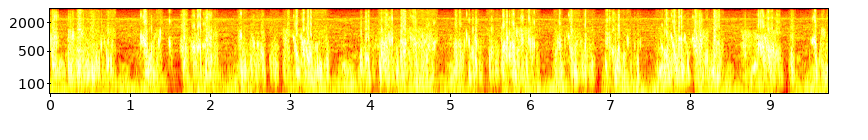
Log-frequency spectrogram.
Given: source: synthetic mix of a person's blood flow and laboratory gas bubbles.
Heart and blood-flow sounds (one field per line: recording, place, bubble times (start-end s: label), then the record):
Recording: Doppler ultrasound of blood flow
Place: precordium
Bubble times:
0.00-0.13 s: bubbles
0.21-0.83 s: bubbles
1.11-1.43 s: bubbles
1.48-1.57 s: bubbles
1.63-2.14 s: bubbles
2.34-2.71 s: bubbles
2.75-2.88 s: bubbles
2.91-3.53 s: bubbles
3.85-4.87 s: bubbles
5.04-5.44 s: bubbles
5.46-6.15 s: bubbles
6.29-6.84 s: bubbles
6.93-7.40 s: bubbles
7.57-8.44 s: bubbles
8.64-9.19 s: bubbles
9.24-9.34 s: bubbles
9.50-9.74 s: bubbles
From the record:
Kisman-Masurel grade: 444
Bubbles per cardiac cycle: continuous sound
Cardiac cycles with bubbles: 100%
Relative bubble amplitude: maximal (0.775 to 0.999)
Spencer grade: 4 (maximum detectable bubble signal sounding continuously throughout systole and diastole of every cardiac period, and overriding the amplitude of the normal cardiac signals)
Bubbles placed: anywhere in the cardiac cycle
